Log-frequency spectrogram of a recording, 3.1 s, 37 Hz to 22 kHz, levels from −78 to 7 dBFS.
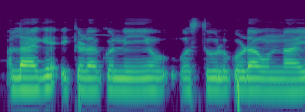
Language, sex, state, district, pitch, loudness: Telugu, male, Telangana, Hyderabad, 130 Hz, -19 LUFS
